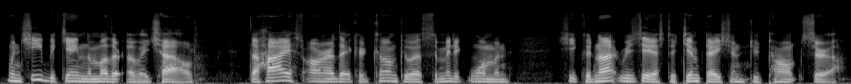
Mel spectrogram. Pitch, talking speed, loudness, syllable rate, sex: 125 Hz, 190 wpm, -21 LUFS, 5.3 syllables/s, male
